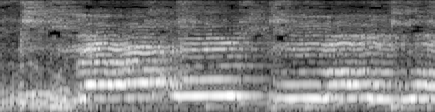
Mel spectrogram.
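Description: A solo voice singing a devotional maulid chant (qaswida) in long, held notes that glide and waver between pitches.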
